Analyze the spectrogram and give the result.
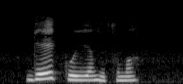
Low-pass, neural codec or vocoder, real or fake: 9.9 kHz; none; real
